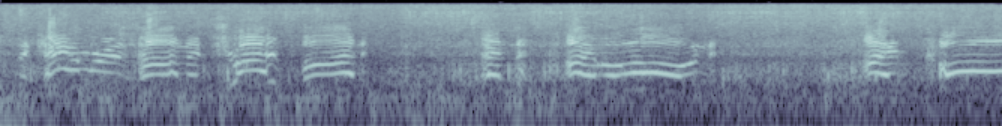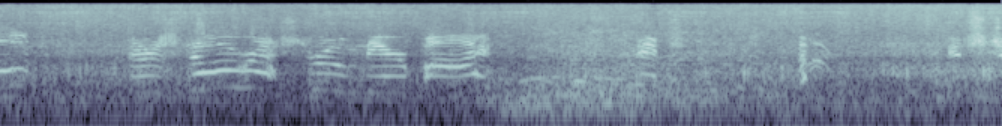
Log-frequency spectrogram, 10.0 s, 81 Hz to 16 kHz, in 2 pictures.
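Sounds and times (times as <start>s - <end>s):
rain: 0.0s - 10.0s
wind: 0.0s - 10.0s.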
